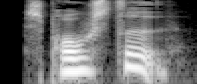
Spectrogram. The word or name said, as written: sprogstrid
